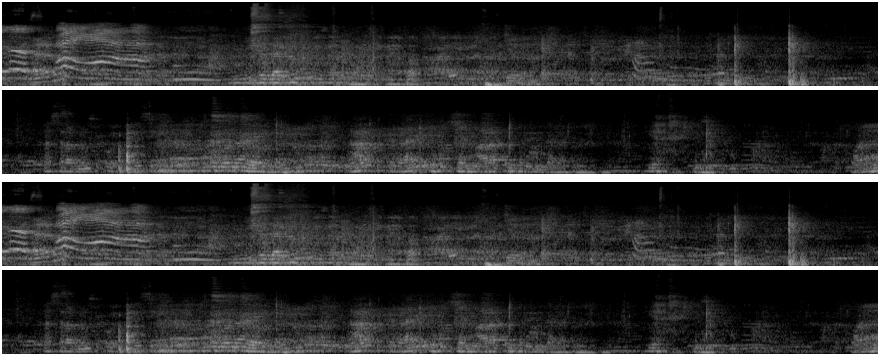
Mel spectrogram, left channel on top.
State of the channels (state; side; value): identical; both; correlation 1.00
